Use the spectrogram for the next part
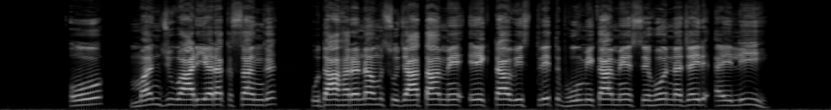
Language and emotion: Maithili, neutral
